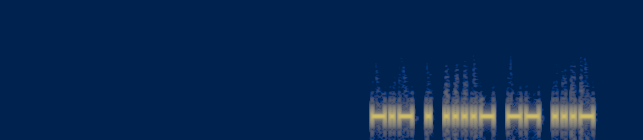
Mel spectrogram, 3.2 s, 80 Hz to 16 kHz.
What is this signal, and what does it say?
Morse code, heard as a keyed tone, about 53 wpm, 700 Hz. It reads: KE4MV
